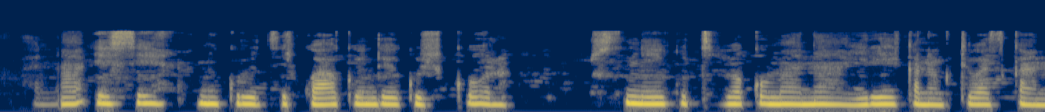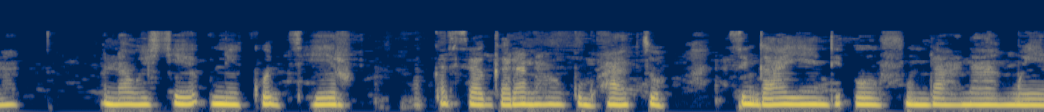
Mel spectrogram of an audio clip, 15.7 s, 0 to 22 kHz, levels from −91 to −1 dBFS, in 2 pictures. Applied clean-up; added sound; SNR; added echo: none; none; none; none.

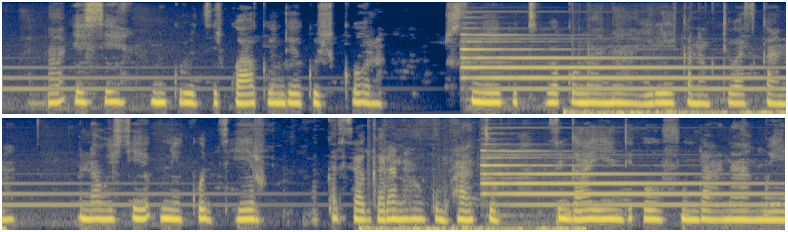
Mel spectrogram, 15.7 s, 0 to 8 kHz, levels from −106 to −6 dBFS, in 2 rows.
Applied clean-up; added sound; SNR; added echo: none; Church bell / Percussion + Water / Splash, splatter; 7 dB; none.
